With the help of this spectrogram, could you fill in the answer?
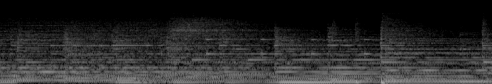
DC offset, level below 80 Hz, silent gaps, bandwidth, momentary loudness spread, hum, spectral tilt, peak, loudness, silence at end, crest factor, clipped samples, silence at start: under 0.1%; -52 dBFS; none; 11.5 kHz; 4 LU; none; -5.5 dB/octave; -20 dBFS; -35 LUFS; 0 s; 14 dB; under 0.1%; 0 s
